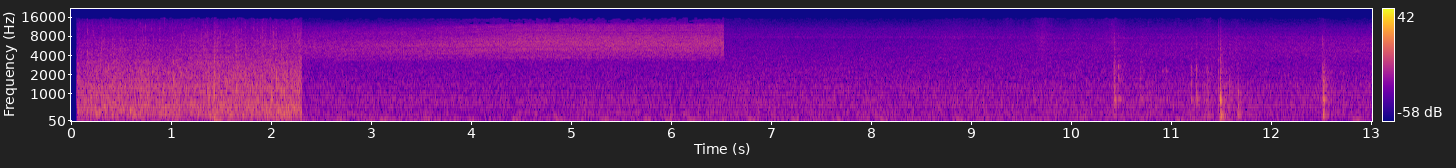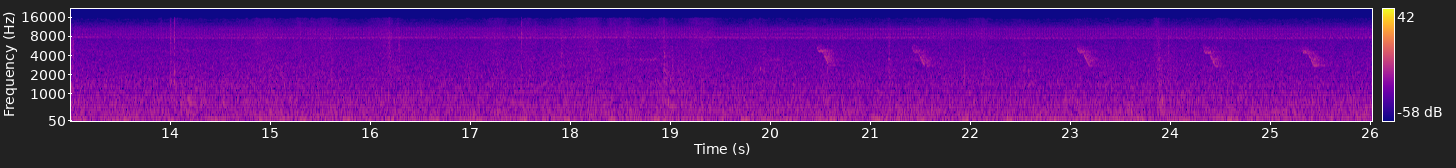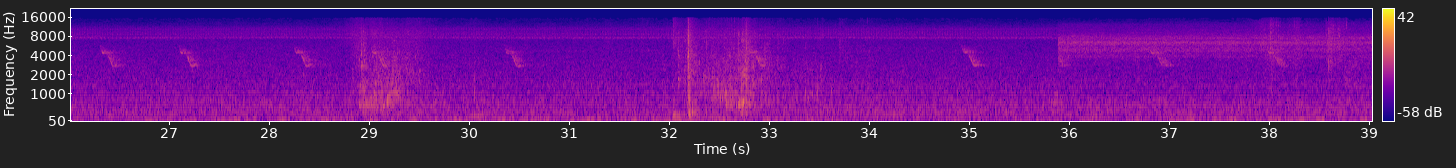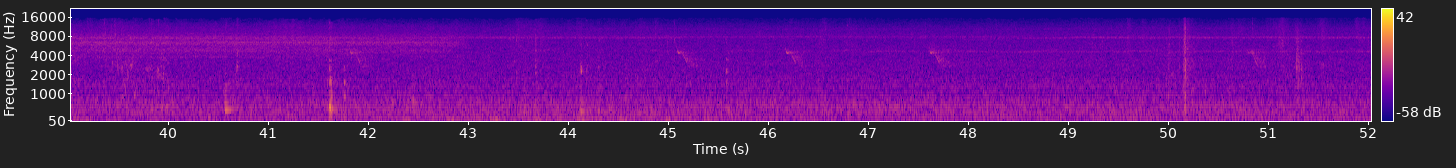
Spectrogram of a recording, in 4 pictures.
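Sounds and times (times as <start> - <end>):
water splashing: 0.0 - 2.4, 28.8 - 29.8, 32.0 - 33.9, 38.6 - 40.8
insect drone: 0.1 - 52.0
shrill insect drone: 2.4 - 6.6, 35.9 - 43.4.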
